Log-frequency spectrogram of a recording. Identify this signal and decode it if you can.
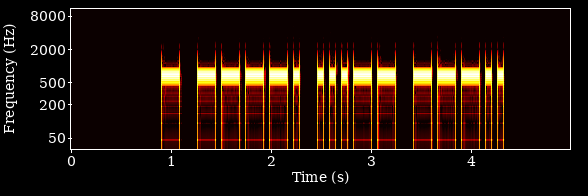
Morse code, heard as a keyed tone, about 19 wpm, 700 Hz. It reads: T938
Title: Numbers - Contest Style - 4-Digit 20wpm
